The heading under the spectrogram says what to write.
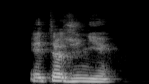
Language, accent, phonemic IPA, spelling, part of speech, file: French, Canada, /e.ta.zy.njɛ̃/, étatsuniens, adjective, LL-Q150 (fra)-étatsuniens.wav
- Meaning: masculine plural of étatsunien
